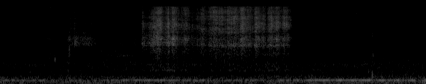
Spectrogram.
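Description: Small resin diamond-painting drills rattling as they are handled in a tray, a short rustling rattle about a second and a half long, with a faint click shortly before it.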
